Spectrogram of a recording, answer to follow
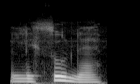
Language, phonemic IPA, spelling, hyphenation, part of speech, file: Greek, /liˈθune/, λυθούνε, λυ‧θού‧νε, verb, El-λυθούνε.ogg
- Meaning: third-person plural dependent passive of λύνω (lýno)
